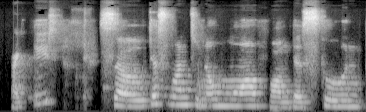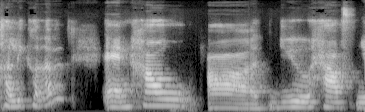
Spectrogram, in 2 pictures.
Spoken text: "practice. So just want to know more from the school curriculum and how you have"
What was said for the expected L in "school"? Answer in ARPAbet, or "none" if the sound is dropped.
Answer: N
